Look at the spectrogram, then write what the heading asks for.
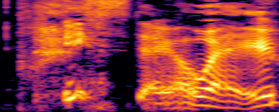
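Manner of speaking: slow mock plea from an annoyed mother; annoyed, pleading mom. Mom shooing the dirty boy, mildly annoyed. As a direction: imitate a fed-up mom, drawing it out. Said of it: "Mom would get so annoyed".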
